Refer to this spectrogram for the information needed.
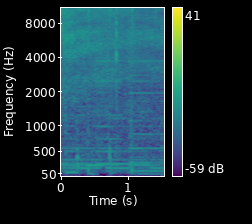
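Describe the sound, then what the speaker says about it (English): Onions sizzling and frying in a hot pan, a steady close crackle with faint stirring movements and no talking. "Just make sure that you keep jumping the onions, see? Otherwise they burn."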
